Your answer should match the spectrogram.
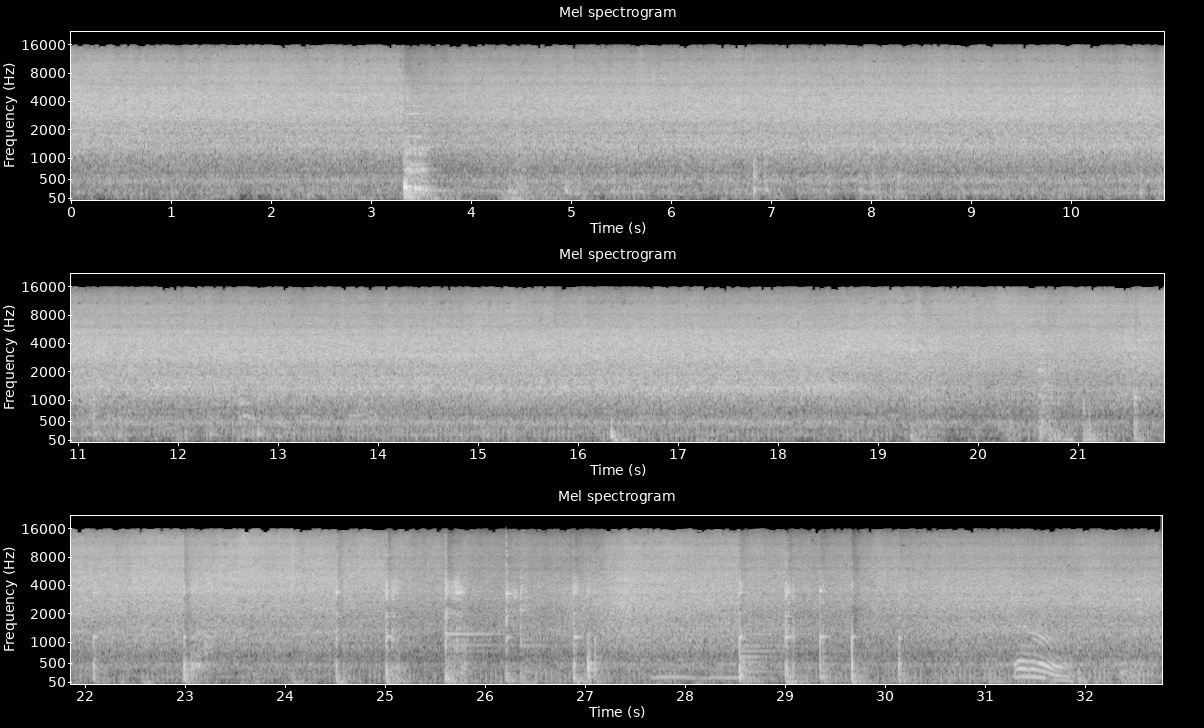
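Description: Meat pieces frying in oil in a large wok, a steady sizzle. A metal ladle knocks once against the wok about three seconds in, and scrapes and clinks against it as it stirs near the end.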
